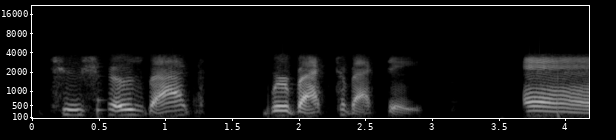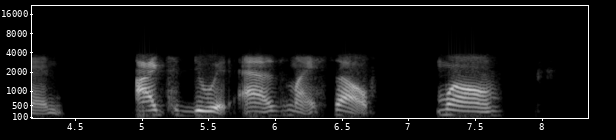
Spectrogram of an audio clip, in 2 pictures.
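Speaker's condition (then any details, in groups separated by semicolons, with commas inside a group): Spastic quadriplegic cerebral palsy; not paralysis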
